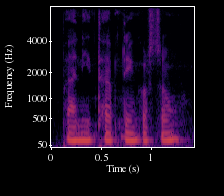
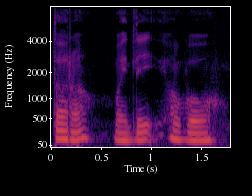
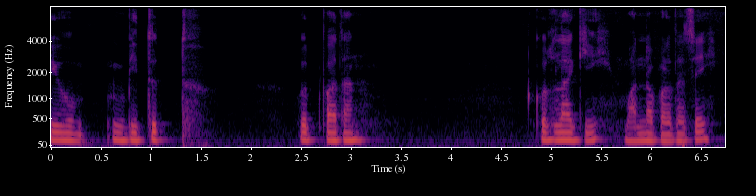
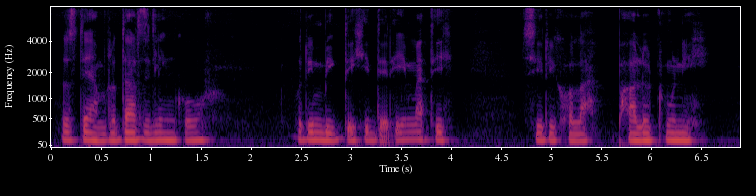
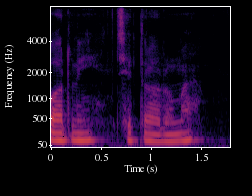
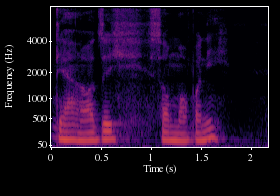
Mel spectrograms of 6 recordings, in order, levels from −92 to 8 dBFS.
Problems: background sounds at intervals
